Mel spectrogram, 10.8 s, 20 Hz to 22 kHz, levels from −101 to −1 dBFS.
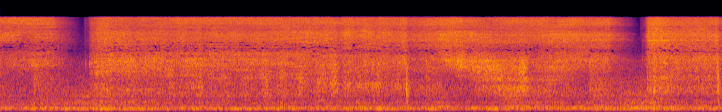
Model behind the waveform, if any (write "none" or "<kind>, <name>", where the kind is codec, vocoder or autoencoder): none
